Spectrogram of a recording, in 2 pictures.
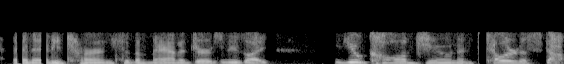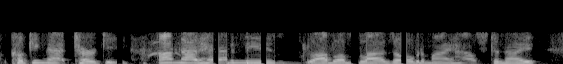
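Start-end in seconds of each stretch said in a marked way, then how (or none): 3.3-10.9 furious, high-pitched, angry yelling. Reporter retelling how a mad coach yelled at the managers: retelling a coach yelling. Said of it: "he's yelling at the team".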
